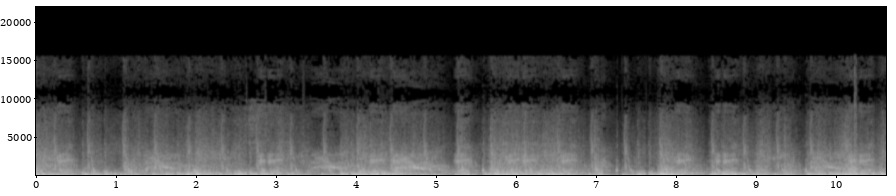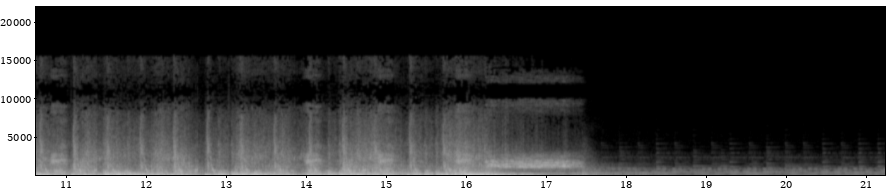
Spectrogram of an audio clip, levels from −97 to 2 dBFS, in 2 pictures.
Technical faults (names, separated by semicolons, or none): chunks out of order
